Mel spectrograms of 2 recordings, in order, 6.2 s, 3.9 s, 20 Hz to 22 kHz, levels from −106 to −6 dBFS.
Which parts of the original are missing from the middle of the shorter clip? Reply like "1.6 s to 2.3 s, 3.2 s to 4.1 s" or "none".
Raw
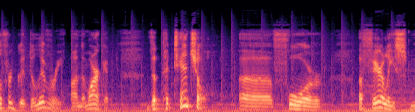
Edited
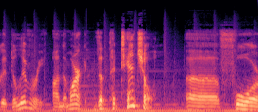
1.6 s to 2.1 s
